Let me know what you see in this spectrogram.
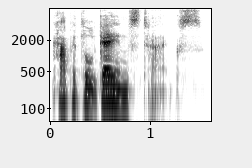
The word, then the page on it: capital gains tax: British English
